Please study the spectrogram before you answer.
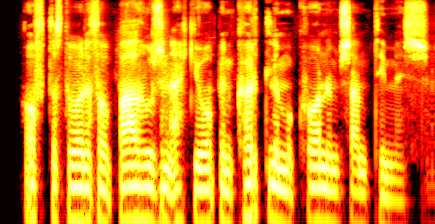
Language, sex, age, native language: Icelandic, male, 20-29, Icelandic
